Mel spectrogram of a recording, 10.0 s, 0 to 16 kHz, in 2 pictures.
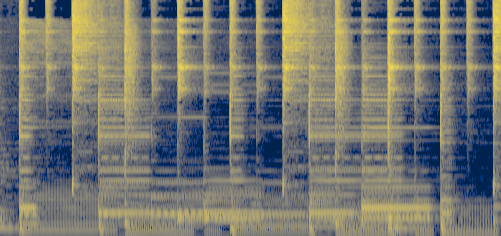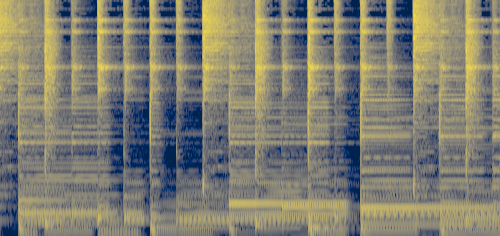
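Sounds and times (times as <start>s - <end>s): programmed drum beat: 0.0s - 10.0s
electronic keyboard organ melody: 1.0s - 10.0s.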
